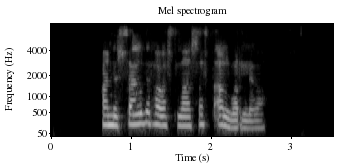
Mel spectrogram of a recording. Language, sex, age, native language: Icelandic, female, 50-59, Icelandic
